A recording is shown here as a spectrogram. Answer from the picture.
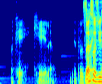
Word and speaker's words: Caleb: I'm pronouncing your name right how do you pronounce your name Caleb Caleb okay Caleb that's what you said right let's just collab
